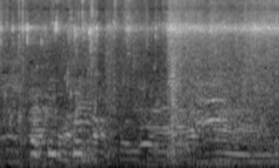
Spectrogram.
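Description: Indistinct voices of several people talking.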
